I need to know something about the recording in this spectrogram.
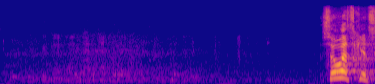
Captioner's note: laughter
